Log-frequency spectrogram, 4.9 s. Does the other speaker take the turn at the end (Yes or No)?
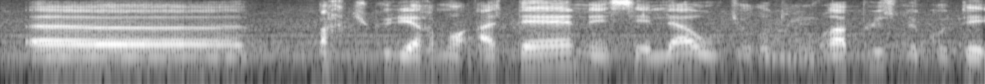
No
